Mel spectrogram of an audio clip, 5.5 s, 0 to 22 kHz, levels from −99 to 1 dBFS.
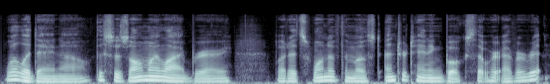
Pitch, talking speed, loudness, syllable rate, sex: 110 Hz, 230 wpm, -19 LUFS, 6.0 syllables/s, male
